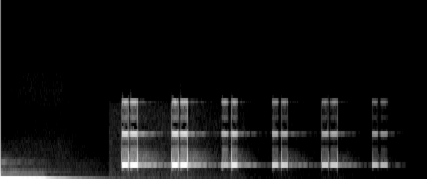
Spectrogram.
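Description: A sustained music chord fades out, then a high electronic beep sounds in pairs, once a second for six pairs, each pair fainter than the last, as an end-logo sound effect.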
